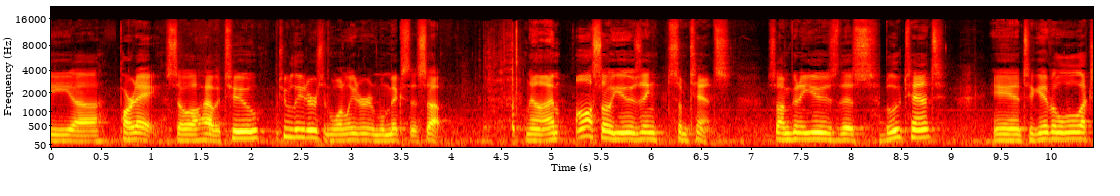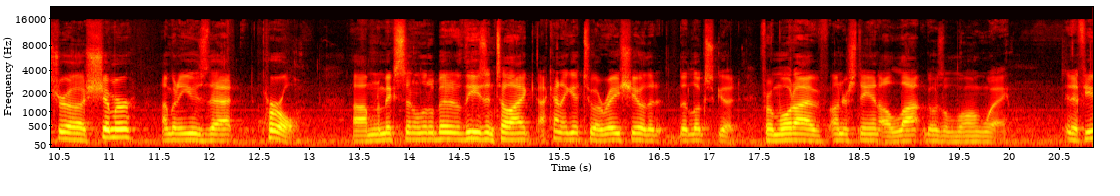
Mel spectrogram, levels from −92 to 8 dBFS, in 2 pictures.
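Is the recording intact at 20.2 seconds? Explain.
Yes, at 20.2 seconds the audio plays through intact, with no dropout, click, distortion or other fault.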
